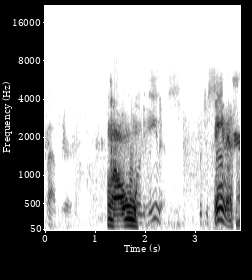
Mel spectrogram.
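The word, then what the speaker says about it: Ennis: Going to Enos, which is south Enos. of Dallas, Oh. which rhymes with penis.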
